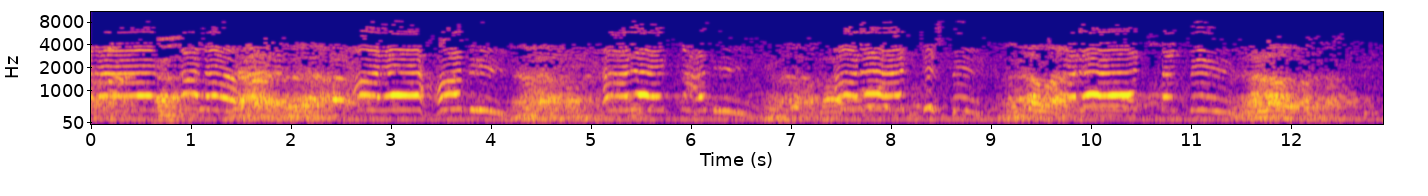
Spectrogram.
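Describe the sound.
A crowd at a devotional gathering chants a long religious slogan, many voices calling out in loud, repeated waves over a low steady hum.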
